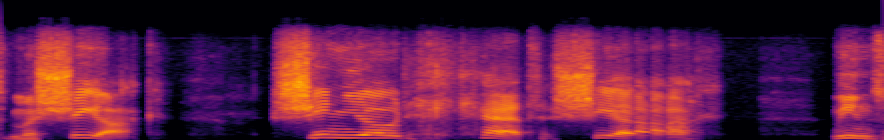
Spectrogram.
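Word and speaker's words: מָשִׁיחַ: might say, pure projected communication, which means it's Mashiach. Shin Yod Het Shiach means anointed, but it also means conversation and communication. So the mem prefix in front of Shin Yod Het then be pronounced Mashiach, transliterated as Messiah, projected transliteration Christ, literally the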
